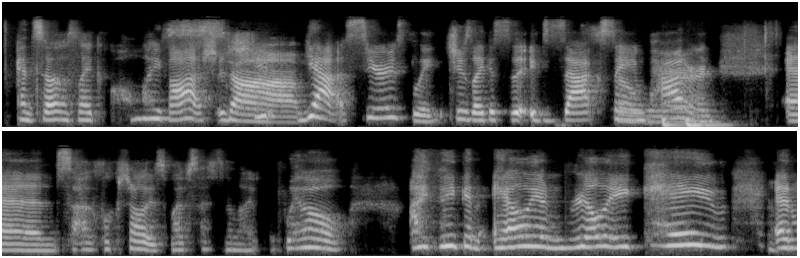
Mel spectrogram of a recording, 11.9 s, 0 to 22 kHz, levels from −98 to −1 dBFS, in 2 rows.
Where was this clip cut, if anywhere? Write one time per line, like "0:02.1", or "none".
0:05.8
